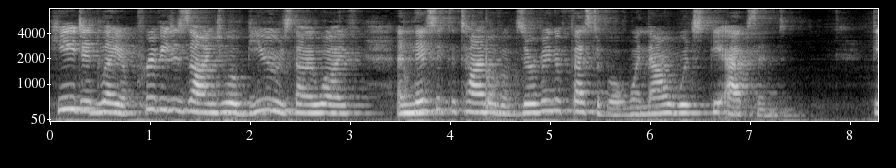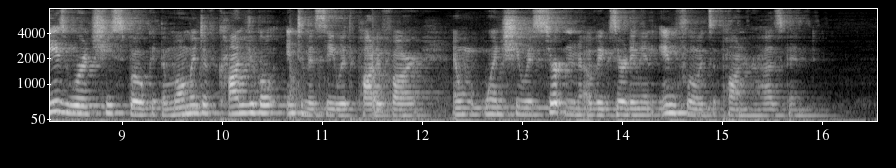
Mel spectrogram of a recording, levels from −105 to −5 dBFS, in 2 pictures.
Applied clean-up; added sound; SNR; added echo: neural separator model SepFormer DNS4.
